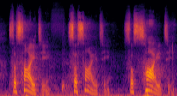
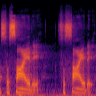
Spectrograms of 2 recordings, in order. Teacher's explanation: le T ici va être prononcé presque comme un de puisqu'il est coincé entre deux voyelles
